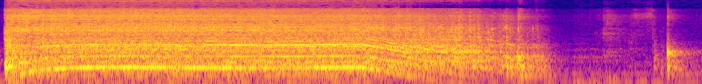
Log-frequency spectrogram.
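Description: Electric mixer grinder (mixie) running at full speed, grinding chopped carrot, green chilli, ginger and cumin in its steel jar with the lid held down. It starts abruptly, runs with a steady whine, and is switched off about four seconds in, its pitch falling as the motor spins down.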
